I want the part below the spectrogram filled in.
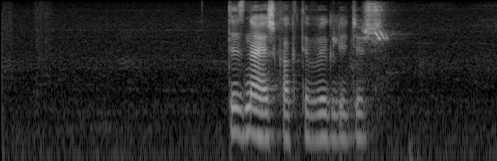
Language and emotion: Russian, neutral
